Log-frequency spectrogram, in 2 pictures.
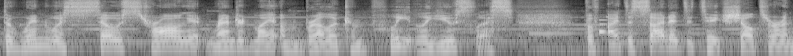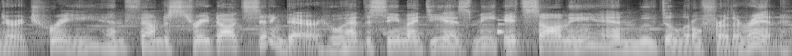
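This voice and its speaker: Game role: kind young manservant played by a man, gentle and talkative, very animated intonation, music underneath. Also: a little high, normal speed, natural voice, rough recording. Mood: reminiscing, wry. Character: kind, chatty young male servant fond of stray animals. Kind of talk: video game voice acting, storytelling dialogue.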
